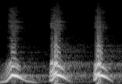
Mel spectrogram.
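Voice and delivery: loud, high imitated dog bark. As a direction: bark like a little dog behind the door. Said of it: "I heard the dog barking".

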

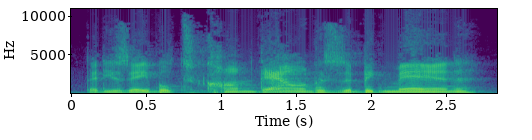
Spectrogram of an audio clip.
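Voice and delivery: ordinary delivery

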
